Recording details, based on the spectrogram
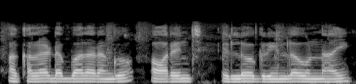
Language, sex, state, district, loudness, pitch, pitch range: Telugu, male, Telangana, Mahabubabad, -14 LUFS, 135 Hz, 130-135 Hz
